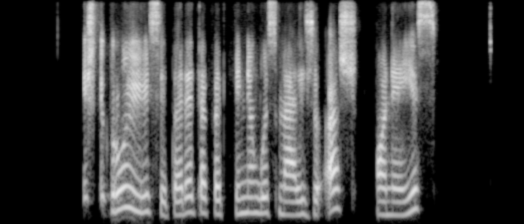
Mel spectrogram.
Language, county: Lithuanian, Klaipėda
